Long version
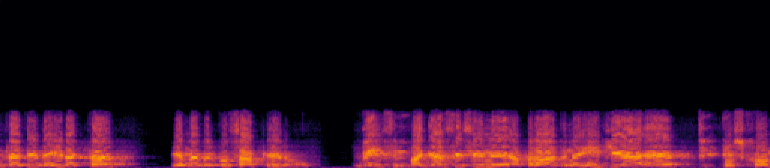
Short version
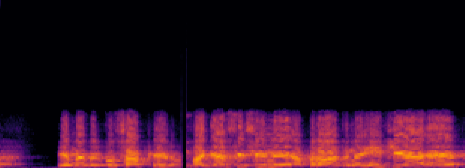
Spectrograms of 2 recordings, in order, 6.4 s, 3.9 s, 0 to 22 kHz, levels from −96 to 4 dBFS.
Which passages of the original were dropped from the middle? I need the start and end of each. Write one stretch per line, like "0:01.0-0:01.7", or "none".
0:02.5-0:03.3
